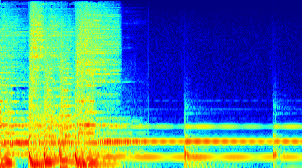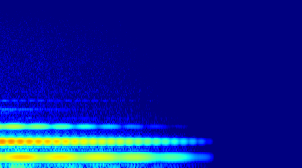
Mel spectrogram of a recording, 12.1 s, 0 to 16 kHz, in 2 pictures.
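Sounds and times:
metal bowl bell ringing: 0:02.4 - 0:10.2.

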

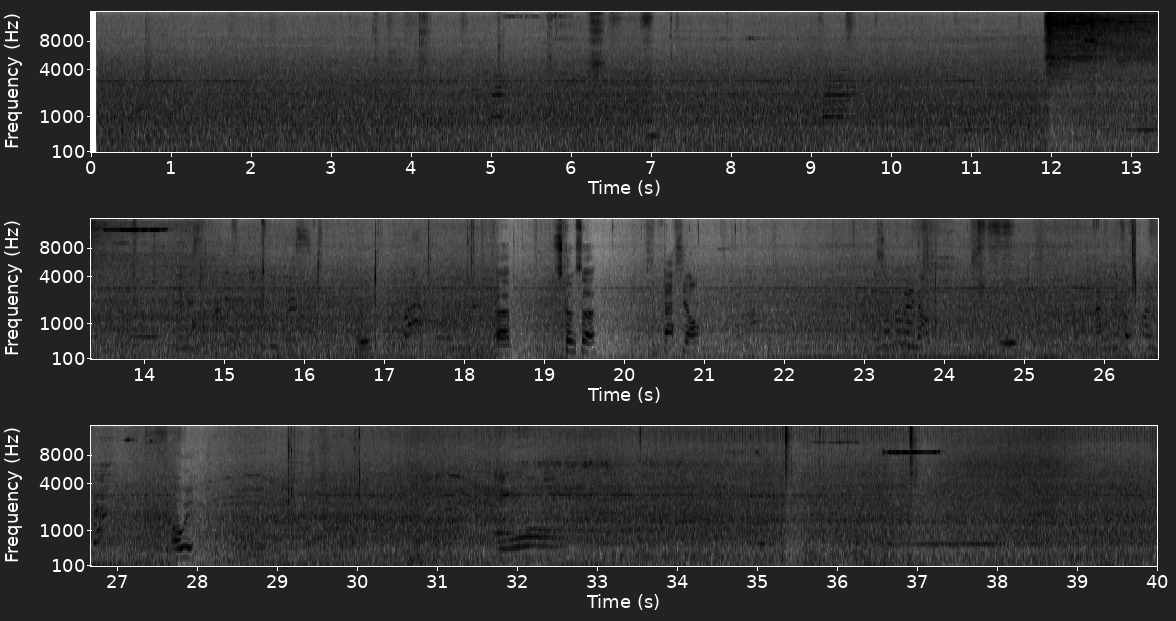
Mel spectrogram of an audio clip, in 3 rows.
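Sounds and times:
bus diesel engine passing: 0:00.1 - 0:40.0
air hissing: 0:11.9 - 0:13.5.

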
